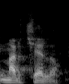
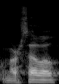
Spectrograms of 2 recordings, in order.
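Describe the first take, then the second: First: The name is said the Italian way. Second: The name is said the Argentine Spanish way. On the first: This is how other people say it. "Italians say Marcello" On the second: This is how the owner of the name says it. "I was born in Argentina, Marcelo"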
